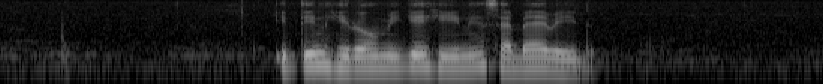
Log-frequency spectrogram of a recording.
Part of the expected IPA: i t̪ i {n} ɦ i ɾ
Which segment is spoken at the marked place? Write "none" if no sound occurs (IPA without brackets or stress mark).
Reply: n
